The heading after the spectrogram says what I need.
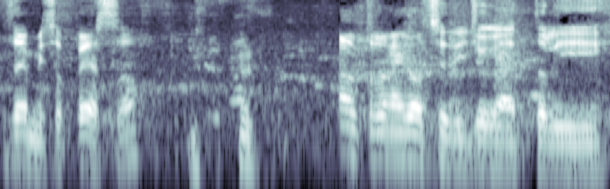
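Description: A man vlogging as he walks through a shopping mall, narrating casually in a playful, enthusiastic, teasing way. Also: medium pitch. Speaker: travel vlogger. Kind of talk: casual walking-tour narration. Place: large indoor shopping mall. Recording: noisy mall ambience.

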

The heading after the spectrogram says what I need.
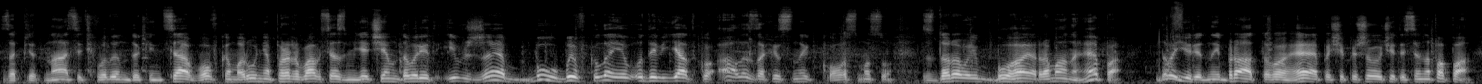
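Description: A man narrating a children's novel aloud in a lively, expressive storytelling voice. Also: mid-range voice, normal speed. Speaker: audiobook narrator. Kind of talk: scripted audiobook narration.

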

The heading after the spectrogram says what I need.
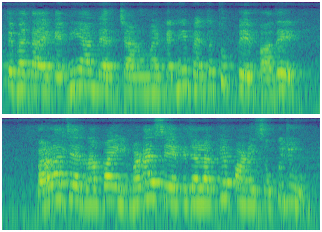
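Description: A woman's voice: high voice, fairly even intonation, fast talker, darkish tone, close to an everyday voice. A woman playing a practical village neighbor in an amateur short film, with an advising, scolding tone. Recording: roomy, distant, faint background noise.

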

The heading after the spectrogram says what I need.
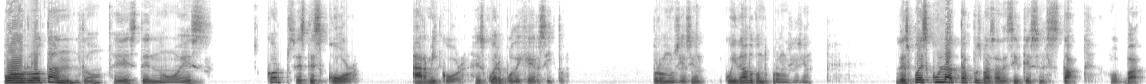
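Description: A man with a Mexican Spanish accent teaching military vocabulary, pausing to say each English term slowly and plainly. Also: mid-range voice, lively intonation, a little mellow, breathy edge. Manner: explains terms, slows down for English words. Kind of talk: vocabulary lesson.

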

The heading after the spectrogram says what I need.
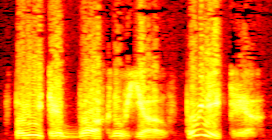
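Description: A man voicing an angry armed villager who barks threats and shouts, on a dull lo-fi old radio recording. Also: medium pitch, very animated, extremely slow, no room sound, exaggerated voice. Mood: panicked.

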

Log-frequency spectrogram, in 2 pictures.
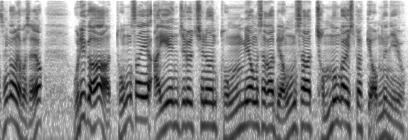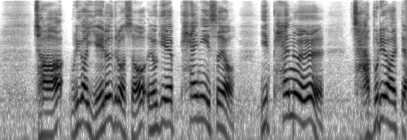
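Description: A man's voice: high voice, warm tone. A man teaching English grammar to a class, playful and joking, quizzing students with silly memory tricks.

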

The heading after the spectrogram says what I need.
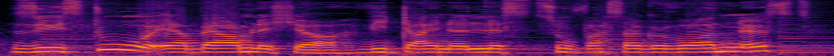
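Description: A woman's voice: steady tone, unhurried, darkish tone, faint music behind. A woman playing the Strong One, a wrathful robber chief. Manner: wrathful, booming commands. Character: stern, commanding robber chief, grown man.

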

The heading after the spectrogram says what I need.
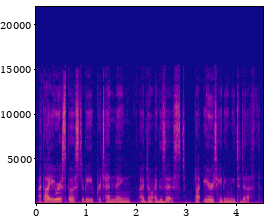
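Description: Irritated teen girl, sarcastic, breathy, narrow pitch, read by a woman. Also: steady tone, a little fast.

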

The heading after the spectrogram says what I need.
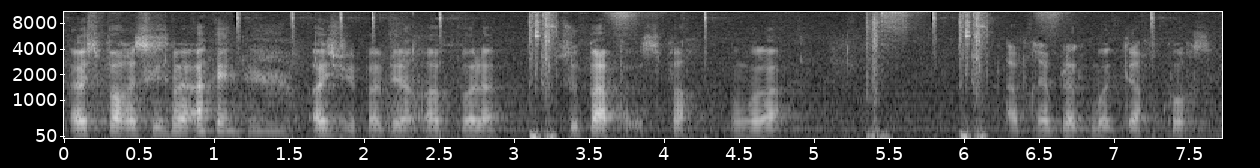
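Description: A young man talks through a racing game in a loose, tired ramble, stumbling over words and swearing as he goes. His voice sits at an ordinary middle pitch. Car and engine sounds from the game stay clearly audible behind him. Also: a little slow, a little mellow, a little hiss or hum. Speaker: gaming channel host. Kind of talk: casual gameplay commentary.

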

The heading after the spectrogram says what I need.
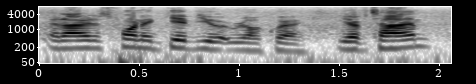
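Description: A man's voice: high voice, very fast, rough recording. A young man doing casual street banter with strangers as a prankster, hesitant, repeating himself and pushing for answers. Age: young adult. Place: outdoors at a beach and shopping plaza. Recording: outdoor camera audio with loud wind and surf.

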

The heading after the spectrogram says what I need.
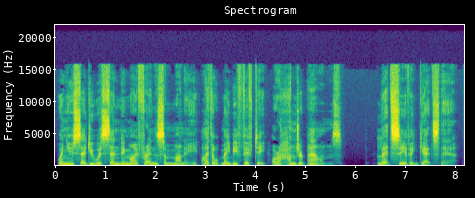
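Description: A man voicing an anxious, excitable young woman in an audiobook reading, with a high, rising delivery. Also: measured pace, no room sound, clean studio sound. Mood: alarmed.

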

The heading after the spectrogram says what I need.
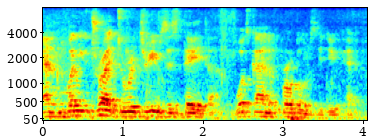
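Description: A man in his thirties with a Russian accent and a lowish voice teaches an informal programming class in a small meeting room, speaking at a normal speed in a relaxed way and asking the students questions. It's captured by a far-off camera, so the sound is roomy, distant, and noisy.

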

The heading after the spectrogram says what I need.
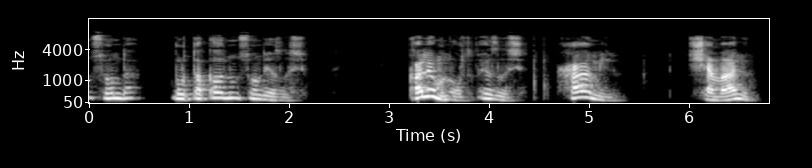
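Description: Slow, husky woman teaching vocabulary. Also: mid-range voice. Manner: slow, reads a word then repeats it or gives its meaning. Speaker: Arabic teacher. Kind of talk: recorded language lesson reading vocabulary. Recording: dull lo-fi sound.

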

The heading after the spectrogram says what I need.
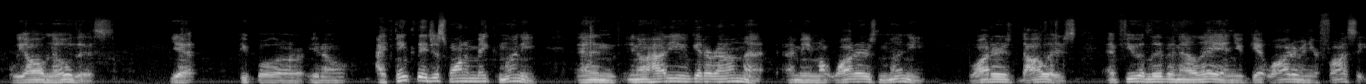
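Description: A man in his thirties speaks over a video call with a very low, husky voice. He talks earnestly about community work, rambling and filling pauses. The sound is a home setup with a small earbud mic. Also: warm tone, rough recording. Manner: earnest, rambling, many fillers. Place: indoor room, studio gear behind.

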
